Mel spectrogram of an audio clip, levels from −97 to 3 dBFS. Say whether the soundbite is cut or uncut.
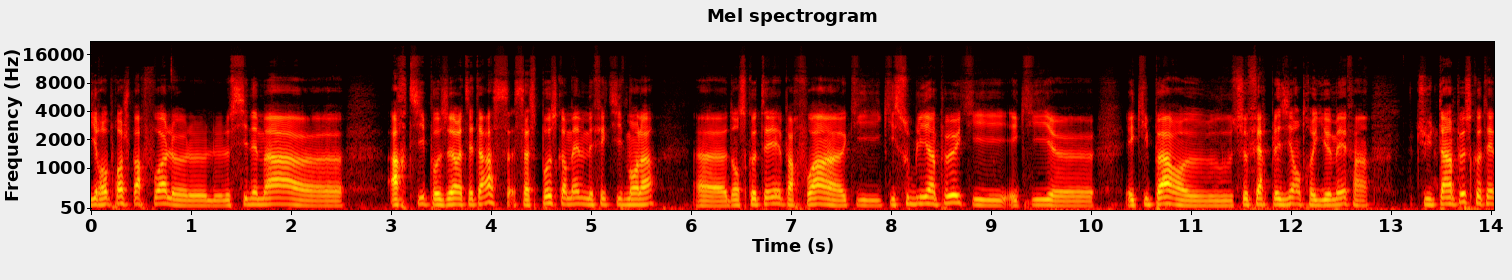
uncut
